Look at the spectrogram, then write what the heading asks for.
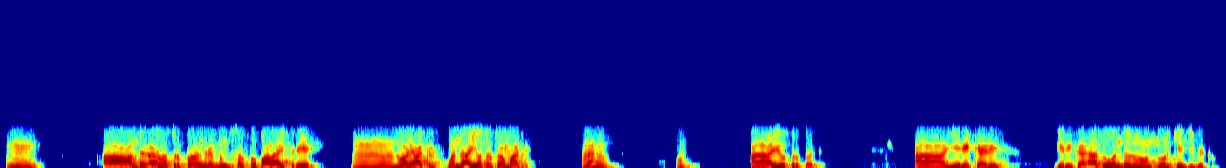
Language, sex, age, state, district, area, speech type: Kannada, male, 60+, Karnataka, Koppal, urban, conversation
